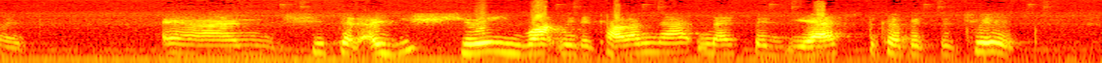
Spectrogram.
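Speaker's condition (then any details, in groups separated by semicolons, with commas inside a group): Cerebral palsy; involuntary movements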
